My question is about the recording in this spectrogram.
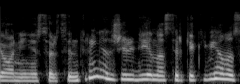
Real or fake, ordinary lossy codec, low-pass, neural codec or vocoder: fake; Opus, 24 kbps; 10.8 kHz; codec, 24 kHz, 3 kbps, HILCodec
